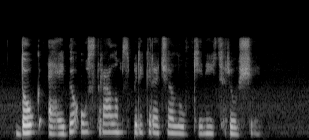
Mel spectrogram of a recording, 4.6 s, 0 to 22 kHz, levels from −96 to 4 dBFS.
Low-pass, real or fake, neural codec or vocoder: 7.2 kHz; fake; vocoder, 44.1 kHz, 128 mel bands every 512 samples, BigVGAN v2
